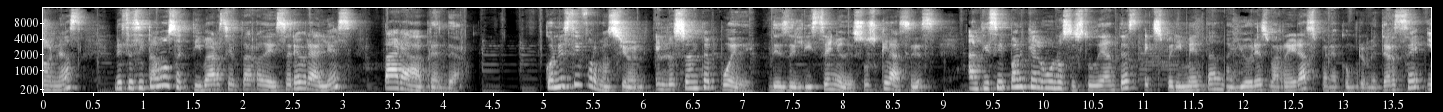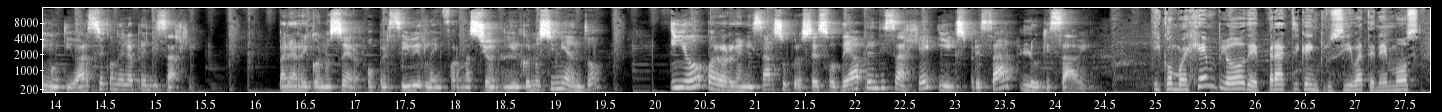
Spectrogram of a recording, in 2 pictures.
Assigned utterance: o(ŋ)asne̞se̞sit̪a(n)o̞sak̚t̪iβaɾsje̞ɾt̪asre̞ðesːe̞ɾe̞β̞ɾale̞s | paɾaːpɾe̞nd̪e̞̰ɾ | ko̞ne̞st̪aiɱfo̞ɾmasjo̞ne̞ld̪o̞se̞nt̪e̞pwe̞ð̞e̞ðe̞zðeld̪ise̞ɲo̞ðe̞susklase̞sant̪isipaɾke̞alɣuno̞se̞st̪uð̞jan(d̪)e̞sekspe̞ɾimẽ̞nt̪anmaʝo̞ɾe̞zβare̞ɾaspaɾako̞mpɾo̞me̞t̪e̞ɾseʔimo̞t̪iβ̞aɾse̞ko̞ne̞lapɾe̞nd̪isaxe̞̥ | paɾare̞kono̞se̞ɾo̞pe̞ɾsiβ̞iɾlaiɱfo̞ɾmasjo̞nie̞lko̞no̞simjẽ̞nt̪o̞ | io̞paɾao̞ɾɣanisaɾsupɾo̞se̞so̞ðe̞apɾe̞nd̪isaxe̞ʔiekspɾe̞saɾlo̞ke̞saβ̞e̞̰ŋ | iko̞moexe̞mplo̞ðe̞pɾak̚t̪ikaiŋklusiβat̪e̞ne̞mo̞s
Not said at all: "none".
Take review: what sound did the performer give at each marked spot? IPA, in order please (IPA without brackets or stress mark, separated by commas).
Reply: n, m, t̪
